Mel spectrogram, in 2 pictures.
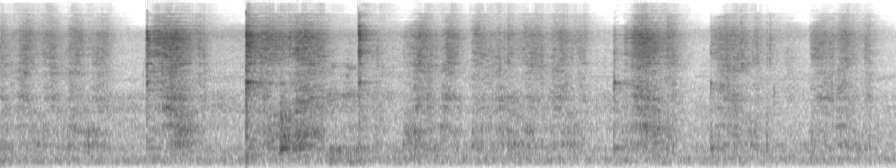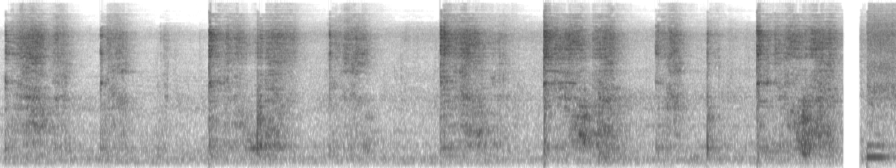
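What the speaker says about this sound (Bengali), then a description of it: "মশলাটাকে ভালো করে আমি কষিয়ে নেব" Spice paste for a cabbage dish being stirred and sautéed, loud repeated metal spoon scrapes against the pan in quick bursts over a light sizzle, close up.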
